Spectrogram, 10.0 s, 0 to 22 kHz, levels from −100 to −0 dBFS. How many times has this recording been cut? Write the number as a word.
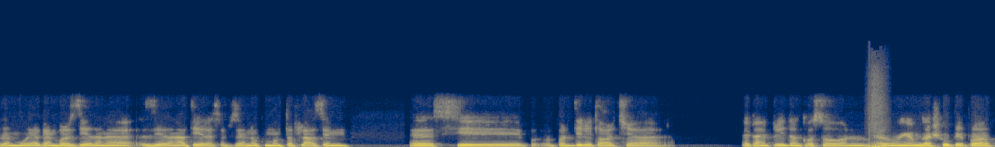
one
